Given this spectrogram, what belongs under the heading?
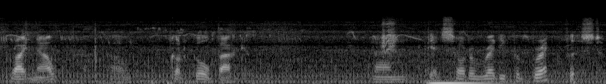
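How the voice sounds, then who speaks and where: A quiet voice speaks at a fairly slow pace with long, frequent pauses amid noticeable background noise. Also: man. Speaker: travel vlogger on survival course. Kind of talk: casual vlog narration. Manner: quiet, hushed.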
